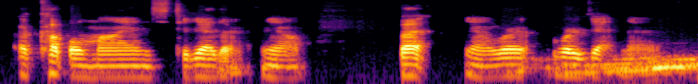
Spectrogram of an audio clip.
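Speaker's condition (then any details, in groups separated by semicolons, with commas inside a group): ALS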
